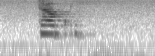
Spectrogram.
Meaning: alternative form of դակուր (dakur)
- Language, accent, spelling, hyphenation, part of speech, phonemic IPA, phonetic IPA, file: Armenian, Eastern Armenian, դակու, դա‧կու, noun, /dɑˈku/, [dɑkú], Hy-դակու.ogg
